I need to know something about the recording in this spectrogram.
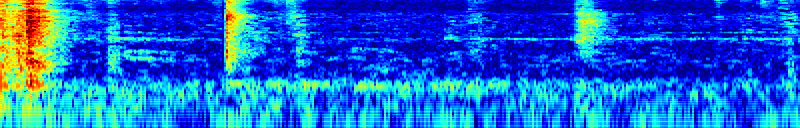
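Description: A metal spoon clinks against a metal pan.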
